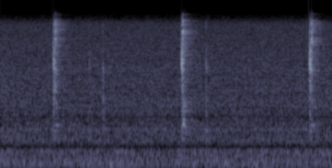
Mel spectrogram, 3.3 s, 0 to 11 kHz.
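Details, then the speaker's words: NAD C370 amplifier after replacing capacitors and resoldering, at power-on with a green light: a few sharp, separate clicks about once a second over a quiet room. Speaker output relays now switching normally. "turn it on green light ah i hear relay's clicking when i do that now"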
